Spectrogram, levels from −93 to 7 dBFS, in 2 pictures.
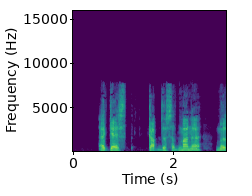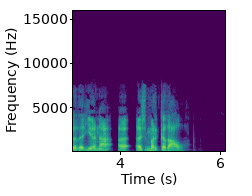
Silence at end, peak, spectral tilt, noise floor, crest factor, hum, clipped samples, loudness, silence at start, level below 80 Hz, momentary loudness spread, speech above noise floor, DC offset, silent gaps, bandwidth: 0.85 s; -2 dBFS; -5.5 dB/octave; -87 dBFS; 18 dB; none; under 0.1%; -19 LUFS; 0.5 s; -60 dBFS; 7 LU; 69 dB; under 0.1%; none; 8 kHz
